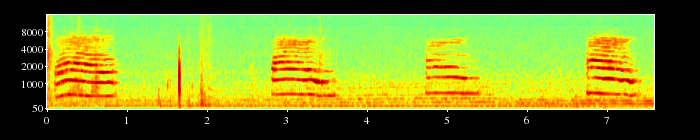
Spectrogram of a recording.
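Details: A cat meows four times, each call about a second long, harmonic and slightly falling at the end, spaced roughly two seconds apart, with a sharp click between the first two.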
